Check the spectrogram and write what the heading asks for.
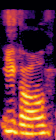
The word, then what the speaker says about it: EGLHE: I never know how to pronounce this acronym in English. I like Eagle.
